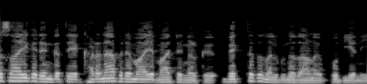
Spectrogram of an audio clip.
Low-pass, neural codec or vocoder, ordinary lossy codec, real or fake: none; none; none; real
